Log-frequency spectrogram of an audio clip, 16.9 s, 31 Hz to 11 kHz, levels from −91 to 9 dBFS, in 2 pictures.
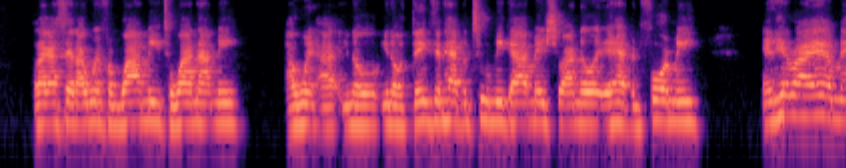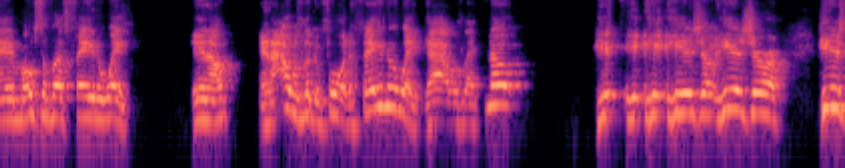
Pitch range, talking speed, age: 155-200 Hz, 225 wpm, 20-39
